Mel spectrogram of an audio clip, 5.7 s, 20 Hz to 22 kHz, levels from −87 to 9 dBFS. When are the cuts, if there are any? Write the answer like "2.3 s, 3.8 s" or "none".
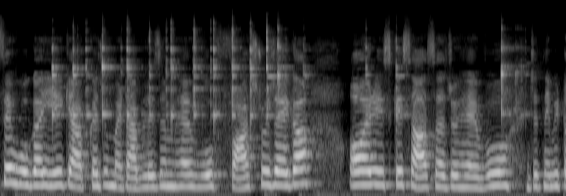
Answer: none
